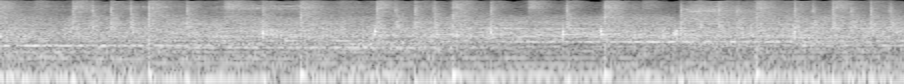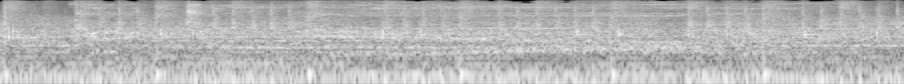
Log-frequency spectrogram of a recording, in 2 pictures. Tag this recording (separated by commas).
Electronic music, Music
